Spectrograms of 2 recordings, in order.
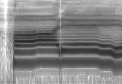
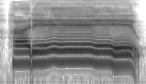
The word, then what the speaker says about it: Hare: and then okay here often i hear that hearty but it's not hearty that ha is a it's again it's it's a light syllable so hare will be more correct so don't stress ha in there all right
